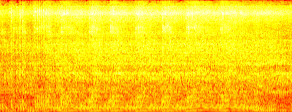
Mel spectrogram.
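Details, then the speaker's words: Old Hero Honda Splendor four-stroke single, no exhaust smoke: uneven knocking from the bottom end over the exhaust note, from the crankshaft connecting rod; seized/worn connecting rod big end. "ஆனா வந்து பாத்தீங்கன்னா இன்ஜின்ல வந்து உங்களுக்கு sound இருக்கு அதாவது எங்க இருந்து sound வருதுன்னா கிராங்க் ஷாப்ட்ல இருந்து மெயின் கிரான் ஷாப்ல இருந்து நம்மளுக்கு மெயின் கிரான் ஷாப்ல இருந்து கனெக்டிங் ராட்ல இருந்து சவுண்ட் வருது"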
